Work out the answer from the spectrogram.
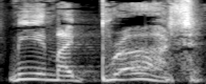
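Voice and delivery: high, slow bro drawl; mock bro voice. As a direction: play a smug dude bro. Imitating bros.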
